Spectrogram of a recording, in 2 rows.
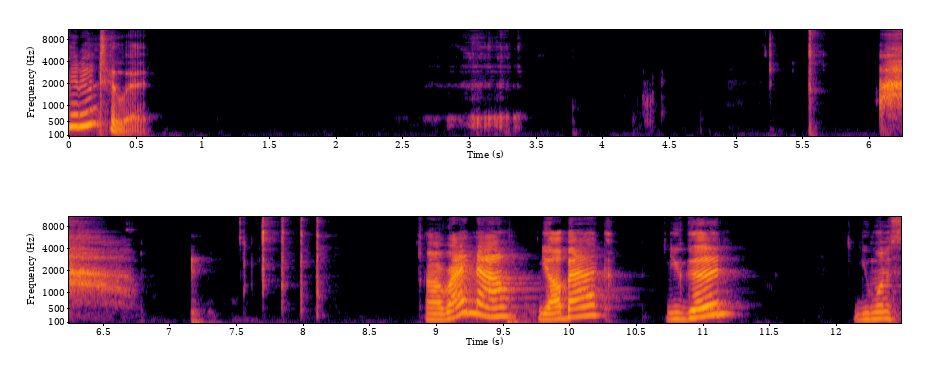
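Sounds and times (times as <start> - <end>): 
speech: 0.0 - 0.6, 8.9 - 11.3, 12.2 - 12.4
sipping wine with a soft slurp: 2.7 - 3.6
small mouth clicks: 7.5 - 8.3.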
